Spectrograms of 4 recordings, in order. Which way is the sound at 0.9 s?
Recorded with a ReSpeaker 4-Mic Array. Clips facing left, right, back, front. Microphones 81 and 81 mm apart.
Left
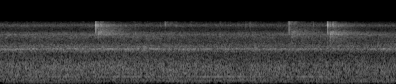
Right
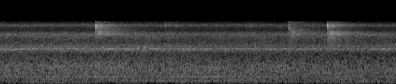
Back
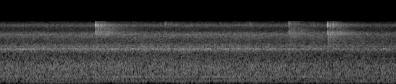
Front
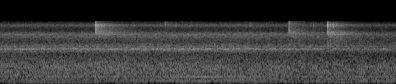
130° right.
